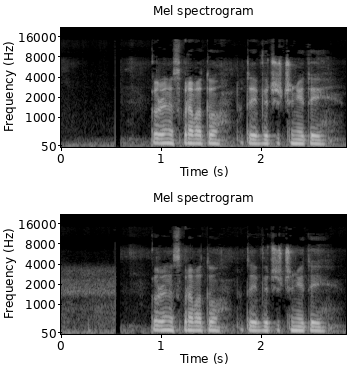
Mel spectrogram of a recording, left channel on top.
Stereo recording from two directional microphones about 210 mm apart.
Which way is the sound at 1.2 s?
5° right (ahead or behind).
